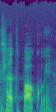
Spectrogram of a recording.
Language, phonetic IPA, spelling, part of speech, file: Polish, [pʃɛtˈpɔkuj], przedpokój, noun, Pl-przedpokój.ogg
